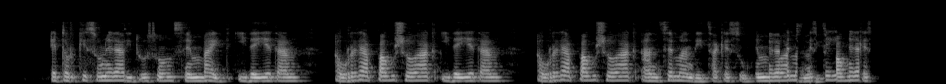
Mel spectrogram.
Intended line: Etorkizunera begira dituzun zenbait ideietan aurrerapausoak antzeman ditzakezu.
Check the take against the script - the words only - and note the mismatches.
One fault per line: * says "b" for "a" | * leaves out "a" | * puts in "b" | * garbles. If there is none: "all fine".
* leaves out "begira"
* puts in "ideietan aurrerapausoak"
* garbles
